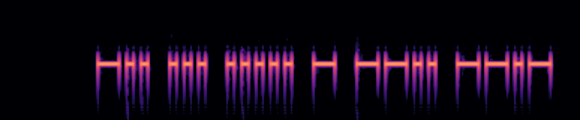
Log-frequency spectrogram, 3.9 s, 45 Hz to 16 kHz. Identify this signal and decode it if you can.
Morse code, heard as a keyed tone, about 25 wpm, 700 Hz. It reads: DS5TZQ
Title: DXCC-100 Call Signs - 6 Characters - Repeated 3x - 25wpm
